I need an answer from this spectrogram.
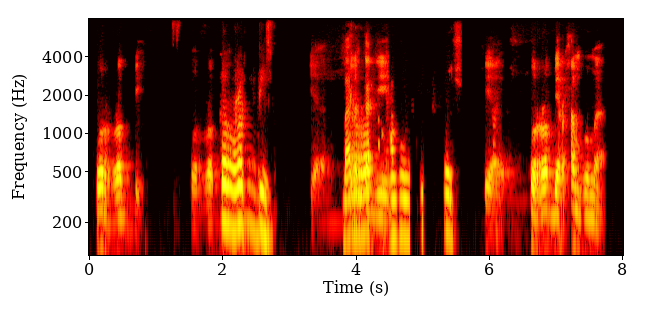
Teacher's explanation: huruf ra-nya dibaca tasdid, lamnya diidghamkan sehingga melebur menjadi satu huruf yang bertasdid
